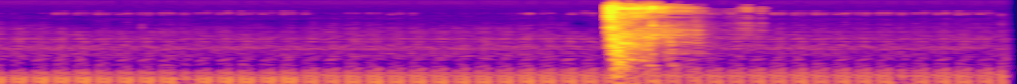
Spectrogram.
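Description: A motorcycle with a sidecar in the VR shooter game Pavlov VR runs with a steady, rapid engine putter throughout, broken near the end by a sudden loud crash or clatter that fades away.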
